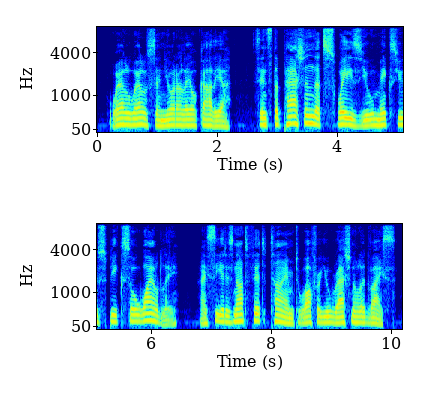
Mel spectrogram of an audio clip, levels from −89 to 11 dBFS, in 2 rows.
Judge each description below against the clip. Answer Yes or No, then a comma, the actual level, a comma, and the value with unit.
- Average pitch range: Yes, average, 3.3 semitones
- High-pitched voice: No, low, 130 Hz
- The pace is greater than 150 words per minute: Yes, average, 165 wpm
